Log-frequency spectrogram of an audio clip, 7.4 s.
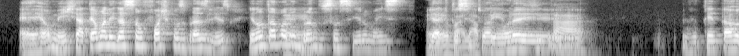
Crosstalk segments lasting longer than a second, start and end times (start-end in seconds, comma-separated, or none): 4.2-5.9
